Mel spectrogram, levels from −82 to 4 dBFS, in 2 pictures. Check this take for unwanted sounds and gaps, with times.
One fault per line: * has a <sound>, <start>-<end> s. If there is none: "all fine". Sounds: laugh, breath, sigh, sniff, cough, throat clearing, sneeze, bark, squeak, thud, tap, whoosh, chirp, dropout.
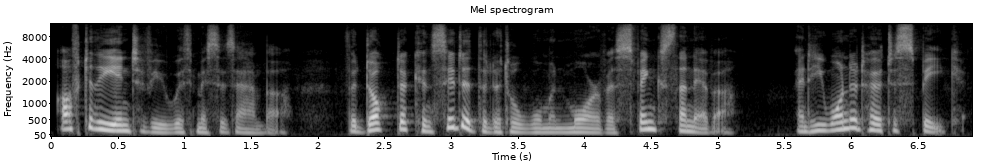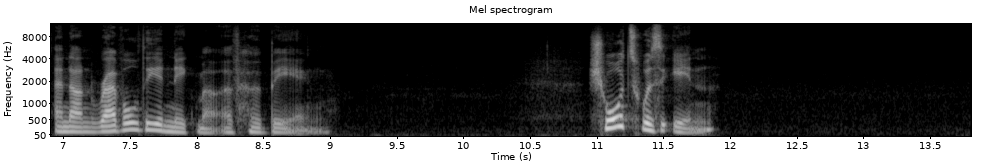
all fine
